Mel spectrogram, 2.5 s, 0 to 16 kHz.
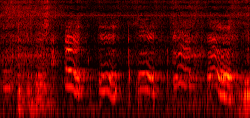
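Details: A litter of 23-day-old Cane Corso puppies making a run of thin, sliding whines and squeaks, several rising then falling, repeated about every half second, with soft human murmuring in the background.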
